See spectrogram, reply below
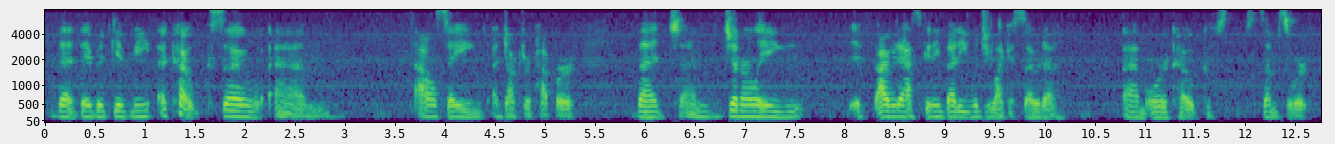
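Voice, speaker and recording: A woman's voice: low-pitched, vocal fry, mellow, muffled recording. A middle-aged woman with a Texas accent, chatting casually and rambling a little as she answers questions. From Texas, USA. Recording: hissy home recording.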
